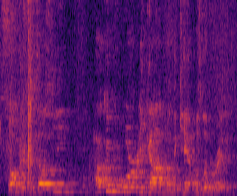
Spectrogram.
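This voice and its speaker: A man's voice: sits high, fast, warm tone, lightly acted. A man acting the part of a stern, probing official investigator in a staged reading of a play. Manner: official, questioning. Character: probing, stern male war-crimes investigator. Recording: very echoey room, distant mic, light noise.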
